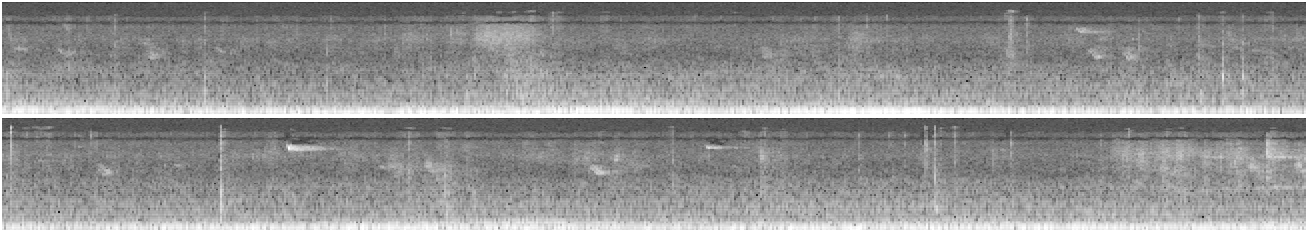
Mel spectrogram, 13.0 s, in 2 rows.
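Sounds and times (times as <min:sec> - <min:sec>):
small birds chirping: 0:03.4 - 0:13.0.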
